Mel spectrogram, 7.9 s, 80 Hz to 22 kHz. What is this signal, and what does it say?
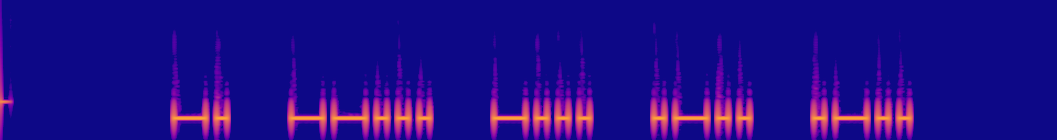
Morse code, heard as a keyed tone, about 16 wpm, spaced as for 11 wpm, 700 Hz. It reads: N7BLL
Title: USA Call Signs - 5 Characters - 2x Character Spacing - 15wpm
